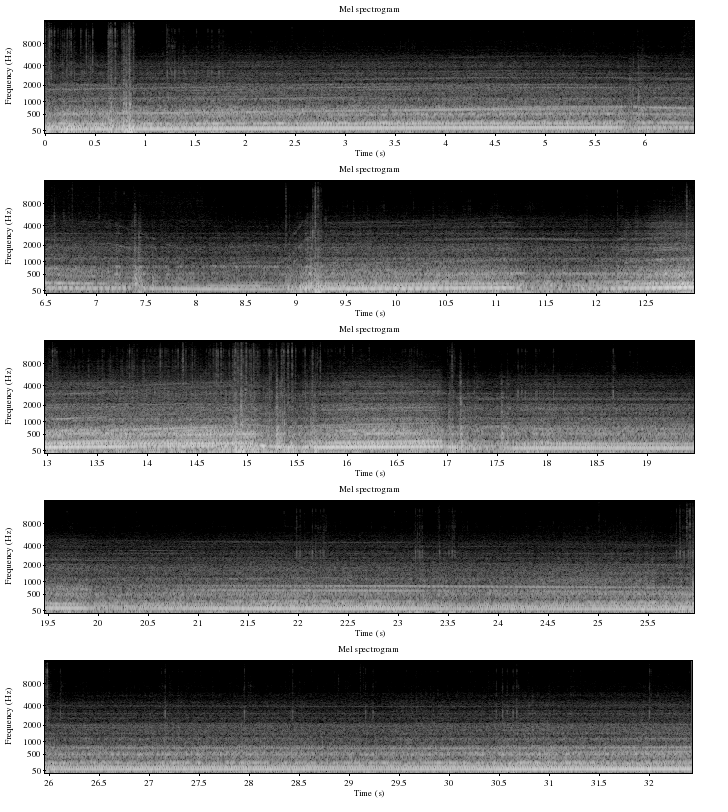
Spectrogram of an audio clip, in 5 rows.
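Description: Honda GL1800 Goldwing's flat-six engine running under way on the road, heard from the rider's helmet. It holds a steady note for most of the time. About halfway through its pitch rises and drops back twice as the bike accelerates through the gears.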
